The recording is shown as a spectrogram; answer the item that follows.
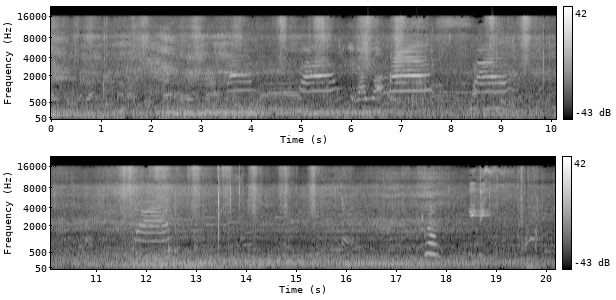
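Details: Female domestic cat calling her kittens: a series of short, bright, harmonic meows, some rising then falling, given in loose bursts every second or two, over a steady low traffic rumble with a person talking at times.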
